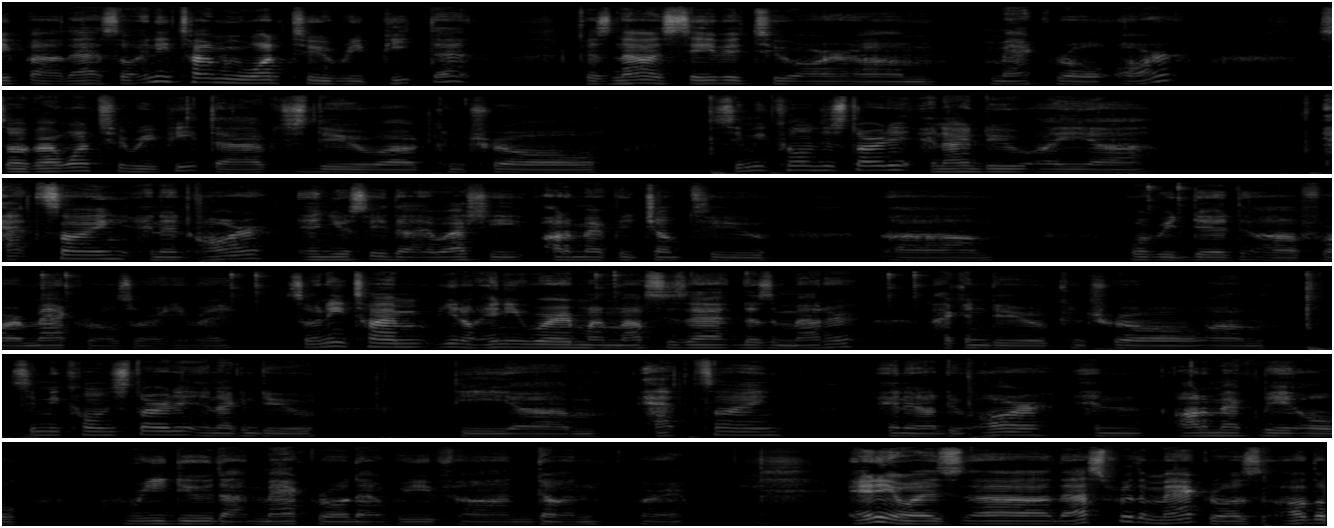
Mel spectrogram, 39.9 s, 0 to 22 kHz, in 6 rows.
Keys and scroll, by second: 10.2 ctrl+;, 13.0 shift+2, 14.3 typing, 26.5 ctrl+;, 29.8 typing, 31.2-31.9 typing, 39.5 Escape.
